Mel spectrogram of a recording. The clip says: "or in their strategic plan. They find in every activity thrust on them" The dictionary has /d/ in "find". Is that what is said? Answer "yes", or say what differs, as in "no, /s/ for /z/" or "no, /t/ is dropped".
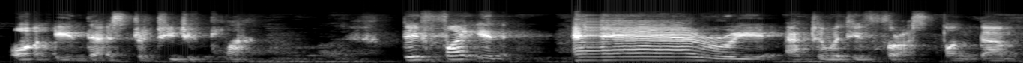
no, /d/ is dropped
